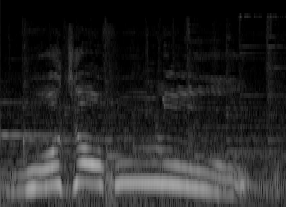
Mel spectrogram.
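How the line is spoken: Excited loud shout. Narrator (Chinese): 小猪更来劲儿了，又大声喊

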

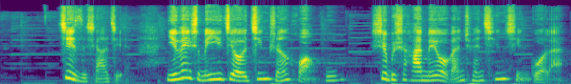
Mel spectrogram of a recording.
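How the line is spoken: Laughing. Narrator (Chinese): 桂生川笑着说道

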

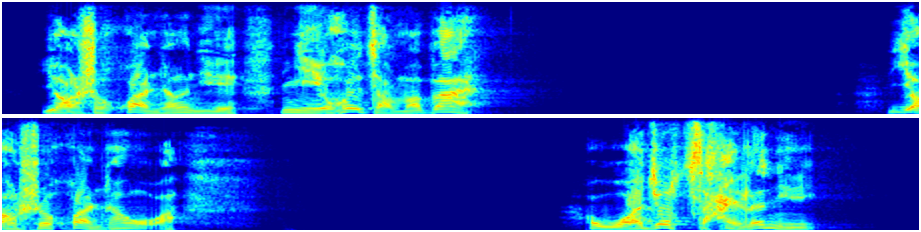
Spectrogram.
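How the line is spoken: Shouting. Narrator (Chinese): 宋刚冲着李光头喊叫了

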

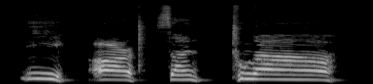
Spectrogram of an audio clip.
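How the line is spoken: Loud group shout. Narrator (Chinese): 小胖墩儿、鼻涕虫、小刺头、娇气包，卯足了劲儿，齐声的喊

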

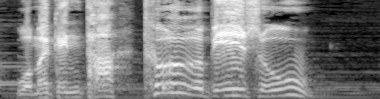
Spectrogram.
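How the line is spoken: Witch, shouting. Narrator (Chinese): 佳琪女巫叫喊着

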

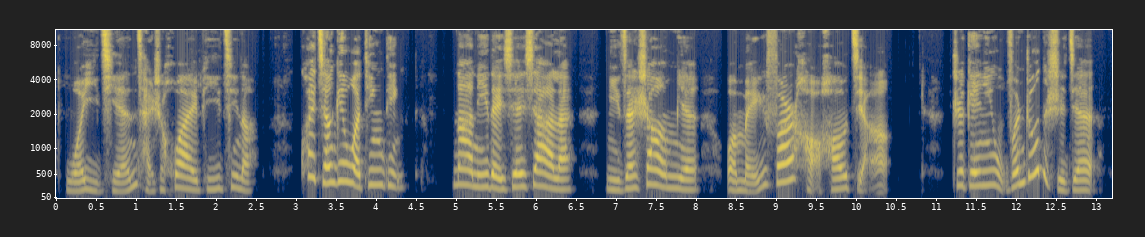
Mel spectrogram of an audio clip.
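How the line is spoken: Laughing. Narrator (Chinese): 斯卡洛笑着说

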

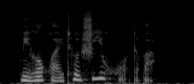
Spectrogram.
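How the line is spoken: Disgusted, low, in English. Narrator (Chinese): 陈阿南却厌恶的，用英语低声的说

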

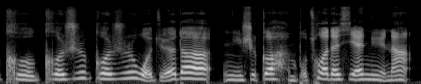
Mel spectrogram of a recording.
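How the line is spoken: Sniffling mumble. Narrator (Chinese): 哈瓦尔吸吸鼻子，嘟囔着说

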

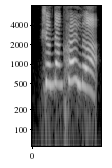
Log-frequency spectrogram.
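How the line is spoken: Loud shouting. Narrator (Chinese): 生日小姐就大声的喊着

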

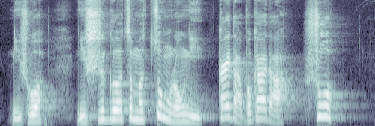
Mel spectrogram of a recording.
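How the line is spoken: Angry question. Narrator (Chinese): 又怒问

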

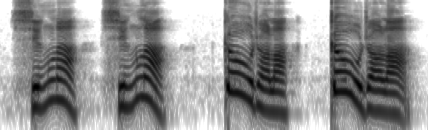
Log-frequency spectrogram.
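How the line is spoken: Small monkey shouting from well. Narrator (Chinese): 小猴子，他在井里边喊

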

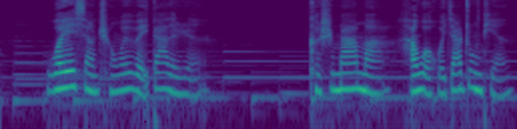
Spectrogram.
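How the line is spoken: Flat, calm. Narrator (Chinese): 张平 淡淡的说

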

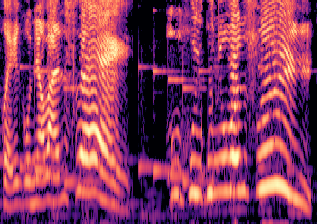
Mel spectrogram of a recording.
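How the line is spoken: Playful, loud. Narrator (Chinese): 调皮的鸽子和杰克对着人群大声说道

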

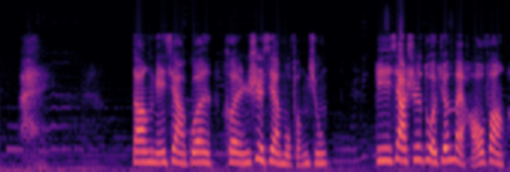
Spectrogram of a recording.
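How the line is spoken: Sighing. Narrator (Chinese): 县令忽又叹道

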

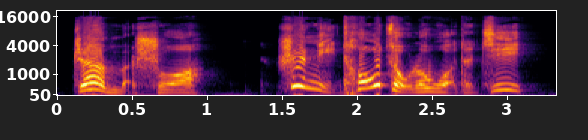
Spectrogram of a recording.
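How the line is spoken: Angry. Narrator (Chinese): 农民愤怒地说

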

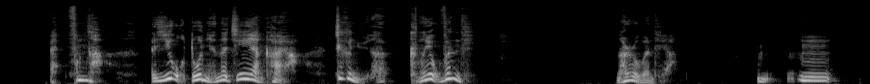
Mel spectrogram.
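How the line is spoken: Quiet voice. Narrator (Chinese): 豆芽仔小声的跟我说

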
